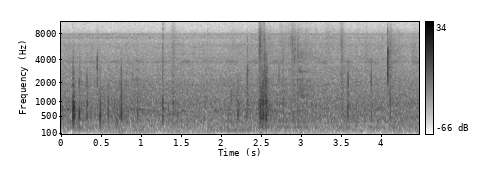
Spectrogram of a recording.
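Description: Footsteps through woodland undergrowth, with irregular short crackles of twigs and leaves underfoot and one louder crunch about two and a half seconds in.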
